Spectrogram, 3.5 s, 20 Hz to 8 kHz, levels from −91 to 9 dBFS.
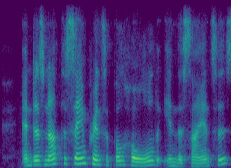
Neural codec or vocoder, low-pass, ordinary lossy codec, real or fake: vocoder, 22.05 kHz, 80 mel bands, Vocos; 7.2 kHz; Opus, 16 kbps; fake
